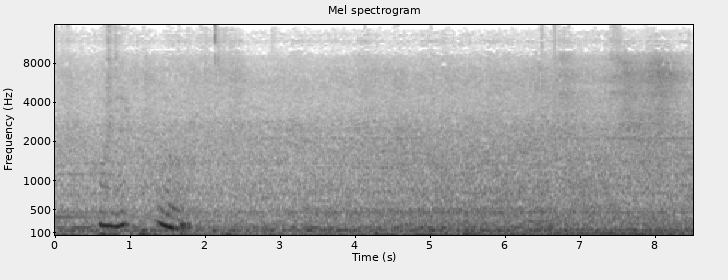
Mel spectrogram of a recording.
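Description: A baby monkey makes two short calls in the first two seconds, the second sliding in pitch, over a steady low background hum.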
